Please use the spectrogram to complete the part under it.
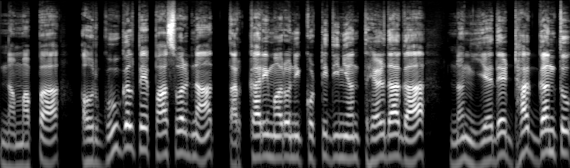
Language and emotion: Kannada, surprised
